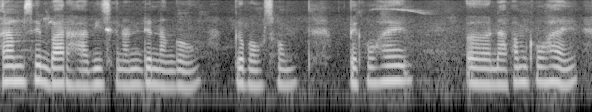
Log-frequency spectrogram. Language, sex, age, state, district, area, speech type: Bodo, female, 18-30, Assam, Baksa, rural, spontaneous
